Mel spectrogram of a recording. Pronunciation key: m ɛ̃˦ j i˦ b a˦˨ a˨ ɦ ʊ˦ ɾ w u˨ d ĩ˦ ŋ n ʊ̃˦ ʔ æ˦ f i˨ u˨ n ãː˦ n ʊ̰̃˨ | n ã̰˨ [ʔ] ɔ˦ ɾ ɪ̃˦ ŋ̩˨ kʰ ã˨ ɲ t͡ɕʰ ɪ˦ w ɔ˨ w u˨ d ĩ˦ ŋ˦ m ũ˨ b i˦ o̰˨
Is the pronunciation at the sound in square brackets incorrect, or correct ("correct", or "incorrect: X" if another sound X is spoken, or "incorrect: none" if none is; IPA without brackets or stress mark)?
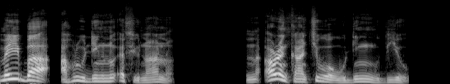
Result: correct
